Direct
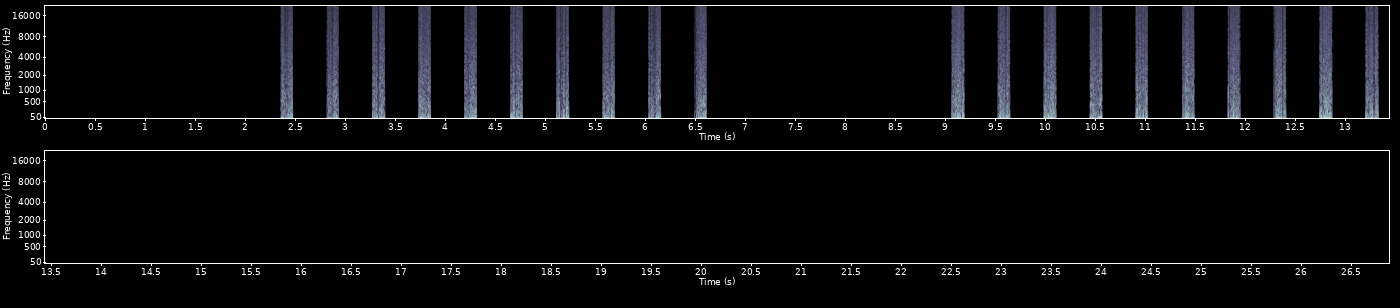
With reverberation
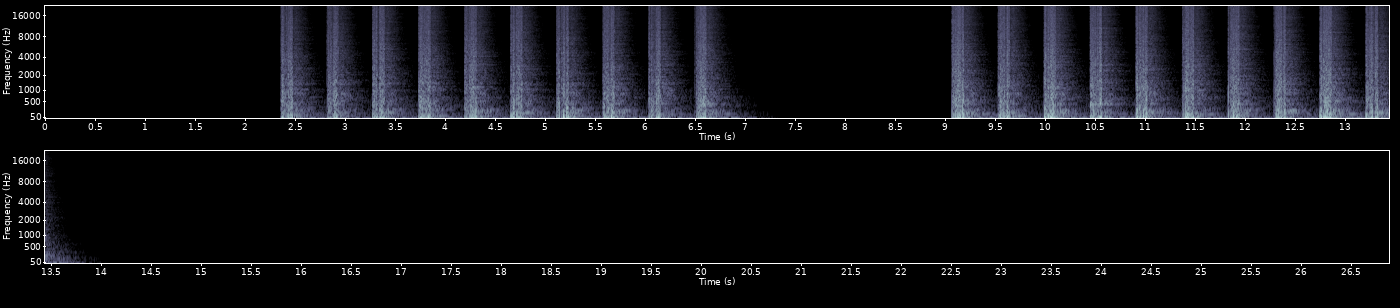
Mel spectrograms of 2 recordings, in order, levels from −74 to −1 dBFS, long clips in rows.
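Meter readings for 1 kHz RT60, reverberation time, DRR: 0.65 s, 0.75 s, 7.0 dB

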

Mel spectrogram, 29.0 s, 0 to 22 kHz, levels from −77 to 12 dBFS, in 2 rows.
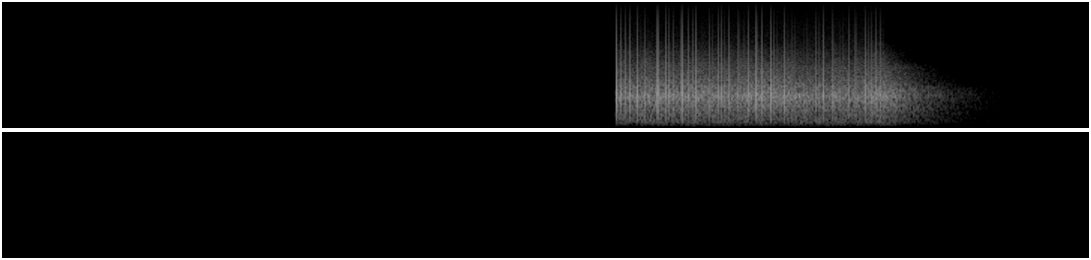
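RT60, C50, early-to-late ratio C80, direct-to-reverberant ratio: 2.3 s, 4.0 dB, 5.0 dB, 2.0 dB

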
